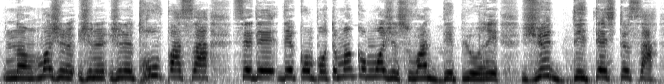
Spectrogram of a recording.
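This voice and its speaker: There's no echo around this high-voiced woman from Cameroon, who talks at a moderate pace during a casual live video. She's frank and tends to trip over words, repeating them.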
